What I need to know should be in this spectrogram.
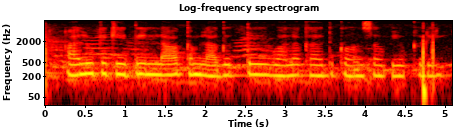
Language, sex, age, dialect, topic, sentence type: Bhojpuri, female, 25-30, Southern / Standard, agriculture, question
